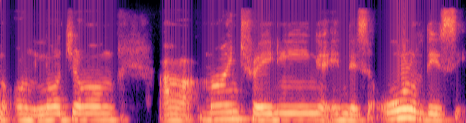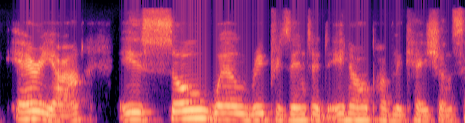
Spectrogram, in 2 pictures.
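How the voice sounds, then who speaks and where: A woman whose first language is not English, interpreting a Buddhist teaching in a deliberate manner and checking in with listeners. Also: mid-range voice, dark tone. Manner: deliberate, with tag questions to listeners.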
